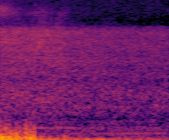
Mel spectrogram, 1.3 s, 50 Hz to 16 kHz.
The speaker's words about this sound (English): 1. Listen to the rain and the wind.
